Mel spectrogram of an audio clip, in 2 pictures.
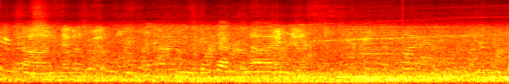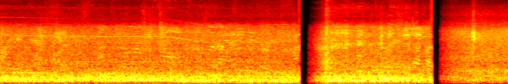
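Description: Steady low rumble of a city bus's engine and road noise heard from inside the cabin, with faint voices in the first few seconds. About eight seconds in it cuts off abruptly, and a louder burst of outdoor noise follows between two sudden cuts.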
